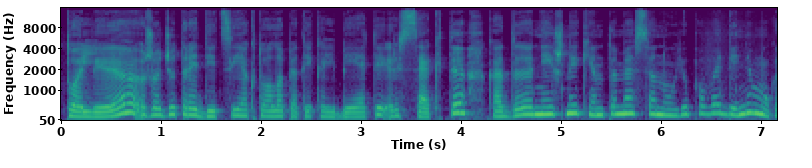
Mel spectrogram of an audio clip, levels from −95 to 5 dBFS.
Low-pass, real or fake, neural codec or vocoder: 14.4 kHz; fake; vocoder, 48 kHz, 128 mel bands, Vocos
